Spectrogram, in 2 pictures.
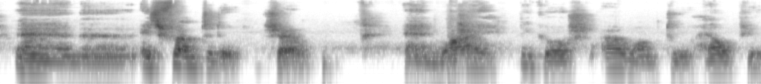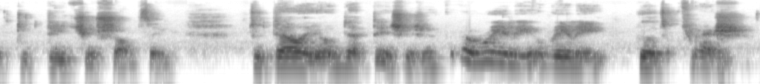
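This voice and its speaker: A man with a Dutch accent and a mid-range voice talks as an instructor in an informal review. As a native Dutch speaker, he explains things didactically. His delivery is halting, with words often repeated as he goes. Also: mid-range voice, poor audio. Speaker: photography instructor and video reviewer. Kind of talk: informal product review and tutorial.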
